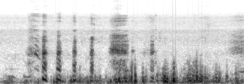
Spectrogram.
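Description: Ducks quacking: a quick run of short calls, then a louder call a little past halfway.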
